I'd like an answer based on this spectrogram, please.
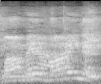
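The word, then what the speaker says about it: Maame Biney: I am your host, Yoshi Shiraki, and our very special guest is Mom Viney. Did I say it right? Mame Viney.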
